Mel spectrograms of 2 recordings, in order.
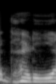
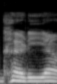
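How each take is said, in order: First: Said in the usual way. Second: ఘడియ with a firm, breathy ఘ; aspirated demo. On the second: Shown as a demonstration. Teacher reading ఘడియ firmly for children. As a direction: hit the ఘ of ఘడియ hard. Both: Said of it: "కొంచెం గట్టిగా చదువుతున్నాను".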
